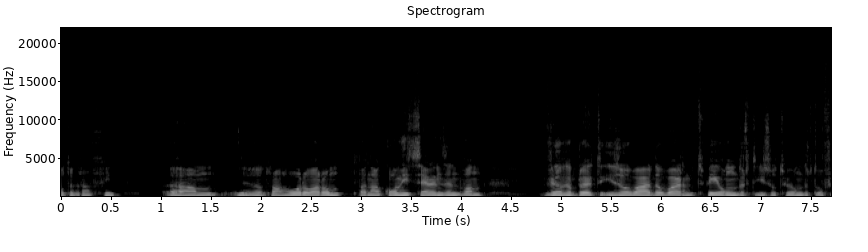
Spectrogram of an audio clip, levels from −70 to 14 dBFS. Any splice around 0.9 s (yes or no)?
no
